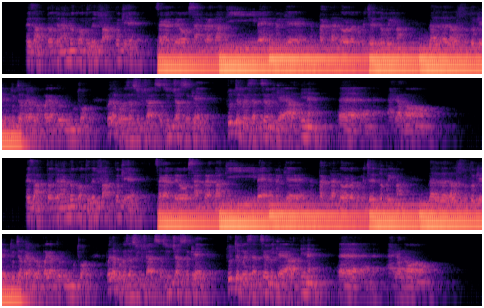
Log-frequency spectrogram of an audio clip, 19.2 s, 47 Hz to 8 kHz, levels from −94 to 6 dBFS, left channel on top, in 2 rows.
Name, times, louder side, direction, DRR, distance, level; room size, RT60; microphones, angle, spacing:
voice 1, 0.5-2.7 3.1-8.1 8.5-11.3 11.7-13.8 14.1-15.9 16.3-18.2, right 1 dB, 70° right, -7 dB, 4.5 m, -41 dB
sound 1, 3.1-10.0, left 2 dB, 55° left, 0.6 m, -23 dB
19.0 x 7.8 x 5.7 m, 0.95 s
head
